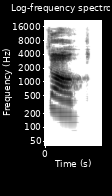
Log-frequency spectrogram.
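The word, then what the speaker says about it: talk: जैसे टी ए एल के टॉक इसमें एल साइलेंट है।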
